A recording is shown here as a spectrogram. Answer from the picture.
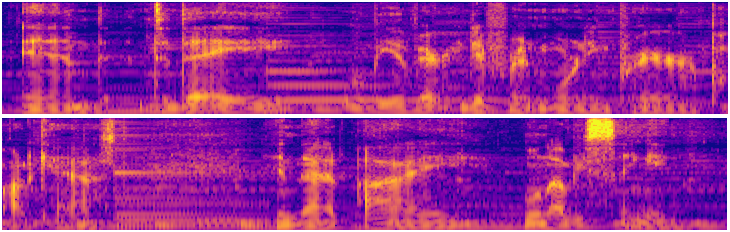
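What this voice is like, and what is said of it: Sick, under-the-weather voice. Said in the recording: “As you can probably hear in my voice is under the weather.”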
